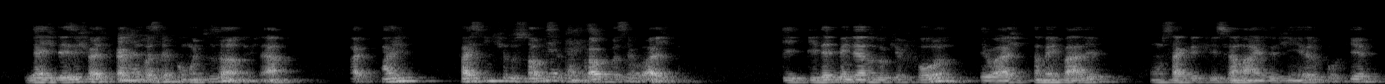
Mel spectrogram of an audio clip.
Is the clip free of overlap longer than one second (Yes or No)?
No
